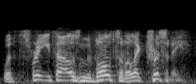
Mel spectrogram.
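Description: An actor playing a bitter, desperate young man accused of murder, with a husky voice, in 1940s radio drama. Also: high-pitched, animated, quick pace, loud music behind the voice. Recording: muffled vintage 1940s radio recording.

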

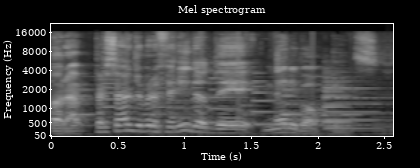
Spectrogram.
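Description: A man's voice: a little high, sing-song, brisk. A man in his twenties joking around exuberantly as he co-hosts a casual vlog. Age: 20s. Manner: jokey, exuberant. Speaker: vlog co-host. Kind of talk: casual group chat. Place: small living room indoors. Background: music, acoustic guitar.

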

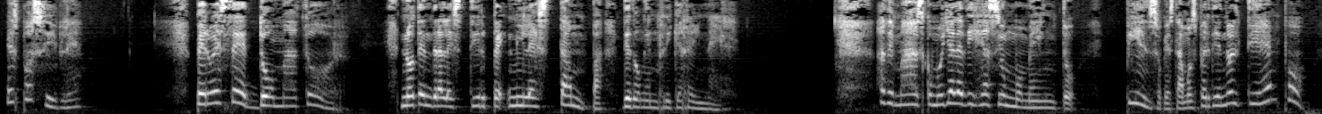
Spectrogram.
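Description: Snobby young cuban rich girl, radio soap, bossy n sharp-tongued, high lively voice. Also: a little slow, long pauses, slightly rough, exaggerated voice. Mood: cool, defiant. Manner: imperious, cutting. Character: haughty, headstrong young planter's daughter. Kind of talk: radio drama acting.

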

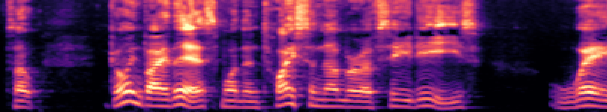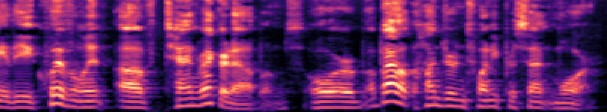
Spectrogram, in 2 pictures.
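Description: A middle-aged man hosting a casual explainer at home, speaking in a measured, halting way. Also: medium pitch, animated. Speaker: host of an audio hobby channel. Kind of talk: casual explainer to camera with some narration. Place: home living room.

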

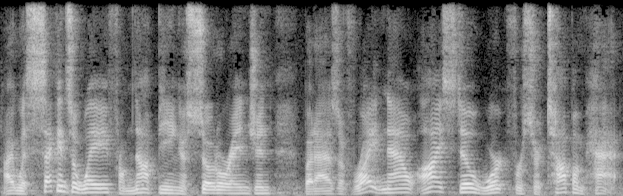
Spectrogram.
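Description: A man voicing a proud, determined male steam engine who speaks firmly and briskly. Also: mid-range voice, lively intonation, voice pushed up, lightly acted. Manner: firm, brisk, decided.

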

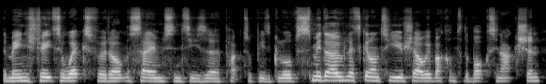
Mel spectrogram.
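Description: A man hosting a relaxed boxing chat podcast, his voice sitting a little higher than most men's. He moves things along briskly and reads out listener questions, and he sounds slightly hoarse. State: losing his voice. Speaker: podcast host.

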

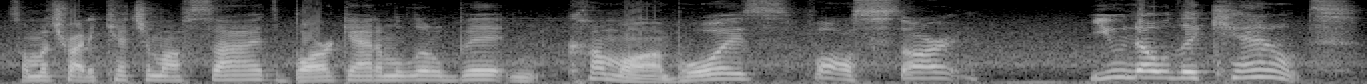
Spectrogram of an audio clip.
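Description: A young man with a stuffy nose from a cold, giving casual, excitable commentary over his own football video game play. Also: on the high side, moderate pace, a little hiss or hum. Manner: excitable, trash-talking, frequent groans. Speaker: gaming YouTuber.

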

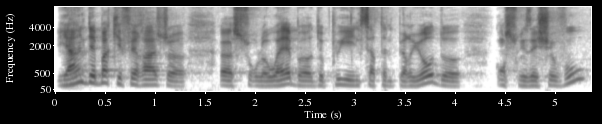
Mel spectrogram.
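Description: A young man hosting a political TV interview show, animated and energetic as he introduces his guest and asks questions. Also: medium pitch, moderate pace. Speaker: TV talk show host. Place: TV studio. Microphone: desk microphone.

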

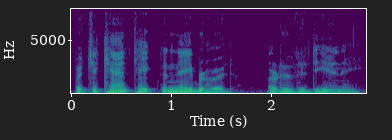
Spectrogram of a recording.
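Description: A man's voice: on the low side, fairly even intonation, moderate pace, mellow. A man in his sixties, a country singer hosting his show, chatting casually into a stand microphone on a small stage in a folksy, joking way. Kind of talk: casual stage banter between songs. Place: small curtained stage indoors.

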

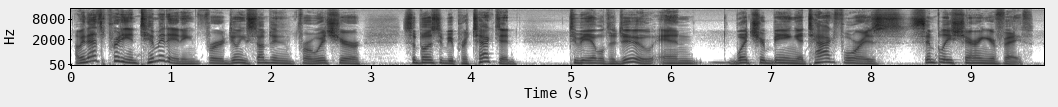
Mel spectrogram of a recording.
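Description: A man's voice: a little high, expressive, moderate pace, fairly bright tone. A middle-aged man hosting a studio interview, asking emphatic, indignant questions. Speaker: host. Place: studio with large window. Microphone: studio microphone on boom.

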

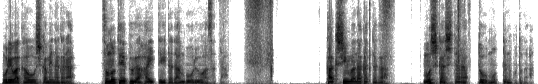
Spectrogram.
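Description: A man playing a young man who narrates his eerie memories in a measured, matter-of-fact way for a horror audio drama. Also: medium pitch, lively intonation, a bit bright, a little hiss or hum, natural voice. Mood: brooding, matter-of-fact.

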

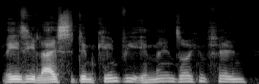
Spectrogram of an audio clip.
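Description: Male story narrator for radio play: slightly deep, husky, dramatic, close and dry. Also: fairly even intonation, fairly quick, a little mellow, dry recording.

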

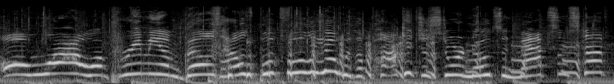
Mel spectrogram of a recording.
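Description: Woman as a very high-pitched dorky eighties teen girl. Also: a little slow. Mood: awed. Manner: exaggerated eighties slang, melodramatic. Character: dorky earnest teenage new girl, eighties high school. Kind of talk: campy eighties teen movie parody.

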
